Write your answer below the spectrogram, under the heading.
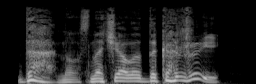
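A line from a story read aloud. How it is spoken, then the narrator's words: Laughing. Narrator (Russian): рассмеялась Катюша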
